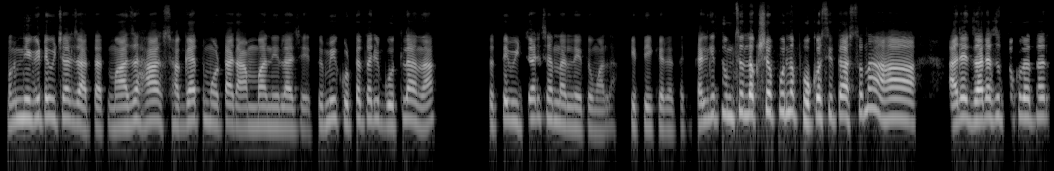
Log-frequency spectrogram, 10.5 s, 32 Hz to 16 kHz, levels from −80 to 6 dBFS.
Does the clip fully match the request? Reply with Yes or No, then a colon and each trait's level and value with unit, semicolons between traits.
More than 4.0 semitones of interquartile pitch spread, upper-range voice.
Yes: average, 4.5 semitones; high, 200 Hz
